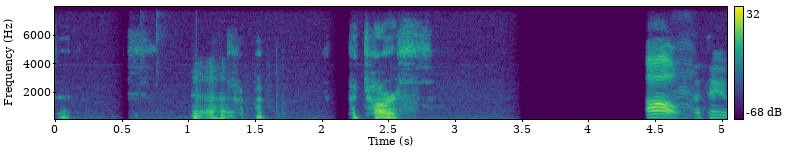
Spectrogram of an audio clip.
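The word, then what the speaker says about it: Ptarth: Patarth. Oh, I think it's. I've heard it pronounced Tar. Tarth. Okay. Yeah, the P is silent.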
